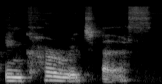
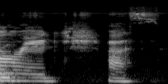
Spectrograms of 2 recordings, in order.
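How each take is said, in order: First: "encourage us" drawn out slowly, the word "encourage" leaned on; slow emphatic. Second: "encourage us" repeated even slower, copying the drawn-out "encourage"; echoed slow emphasis. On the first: Real, not acted. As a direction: stretch out "encourage us" and land it with weight. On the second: Retold or imitated. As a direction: echo "encourage us" slowly, savoring the word "encourage". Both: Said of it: "I love how you did that".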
